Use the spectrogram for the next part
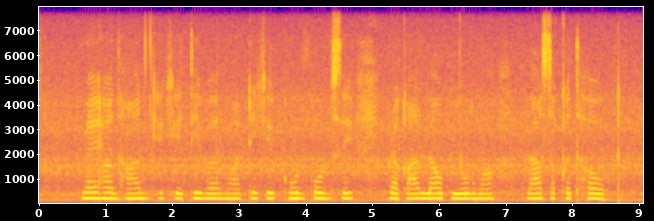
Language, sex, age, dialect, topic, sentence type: Chhattisgarhi, female, 18-24, Central, agriculture, question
